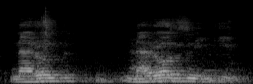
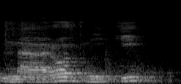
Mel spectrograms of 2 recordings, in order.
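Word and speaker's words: народники: Narodniki. Narodniki. A lo mejor es Narodniki, pero yo digo esdrújula.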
